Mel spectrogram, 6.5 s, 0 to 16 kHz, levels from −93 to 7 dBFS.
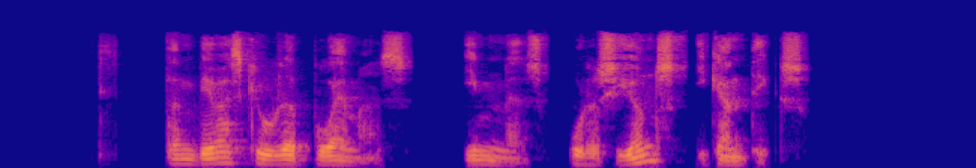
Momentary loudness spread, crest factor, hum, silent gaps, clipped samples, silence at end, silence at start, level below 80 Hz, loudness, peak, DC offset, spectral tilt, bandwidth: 10 LU; 20 dB; none; 2.77-3.08 s, 3.68-3.79 s; under 0.1%; 1.15 s; 1.1 s; -60 dBFS; -27 LUFS; -10 dBFS; under 0.1%; -3.5 dB/octave; 8.2 kHz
